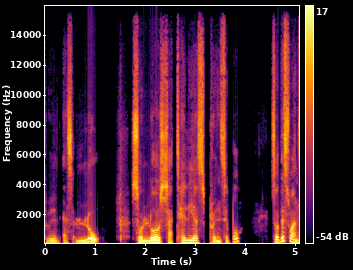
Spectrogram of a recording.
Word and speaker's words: Le Chatelier: So in French they call it les chateliers. Okay, so it's les chateliers, right? So this is the principle we need to know of by heart. So in in French it's le Chatelier's principle. All right, le Chatelier's. But because we don't speak French, we must say le Chatelier's.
